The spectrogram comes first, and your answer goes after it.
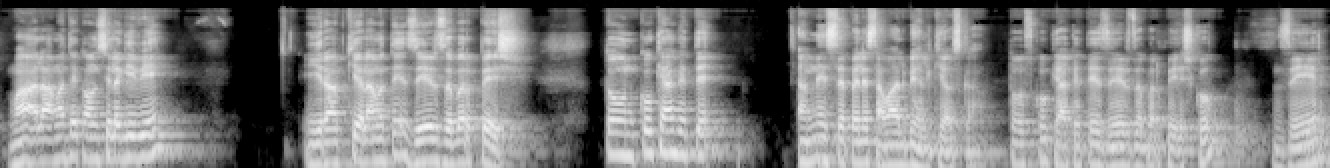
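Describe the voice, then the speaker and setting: Male teacher with an Urdu accent, mid-pitched, patient, quizzes then answers his own questions, roomy echo. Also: a bit bright. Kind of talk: exam-prep grammar lesson.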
